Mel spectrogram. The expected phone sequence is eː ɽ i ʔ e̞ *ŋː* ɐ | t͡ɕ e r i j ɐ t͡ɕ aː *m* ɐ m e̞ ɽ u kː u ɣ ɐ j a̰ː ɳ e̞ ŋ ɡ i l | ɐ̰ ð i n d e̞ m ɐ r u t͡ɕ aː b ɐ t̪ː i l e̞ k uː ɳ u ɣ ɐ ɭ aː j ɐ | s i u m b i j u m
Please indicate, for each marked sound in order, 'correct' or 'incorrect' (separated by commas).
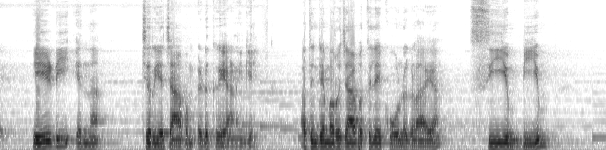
incorrect, incorrect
